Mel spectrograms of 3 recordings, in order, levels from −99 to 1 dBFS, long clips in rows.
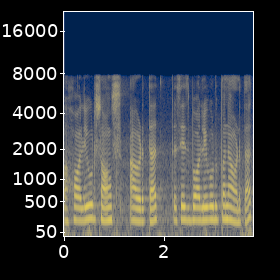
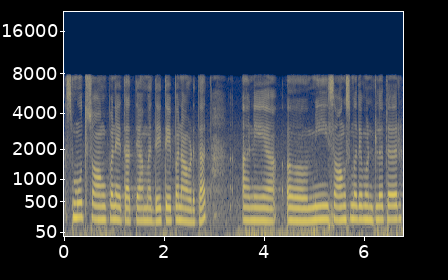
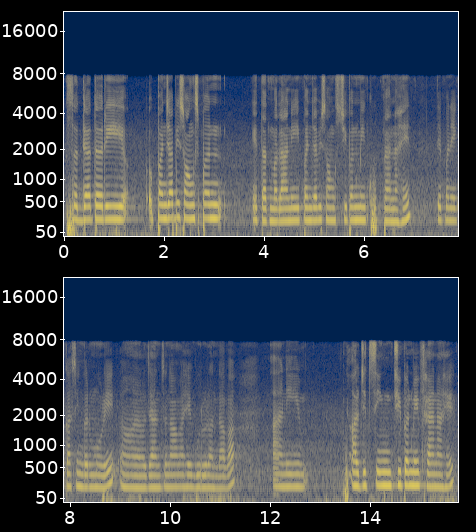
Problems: constant background noise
